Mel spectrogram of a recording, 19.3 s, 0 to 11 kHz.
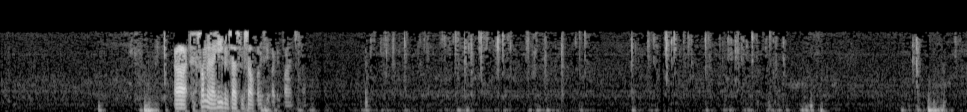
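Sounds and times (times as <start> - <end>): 
speech: 3.5 - 6.2
clicky keystrokes on a computer keyboard: 7.3 - 11.8, 12.6 - 16.4, 18.2 - 19.2.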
